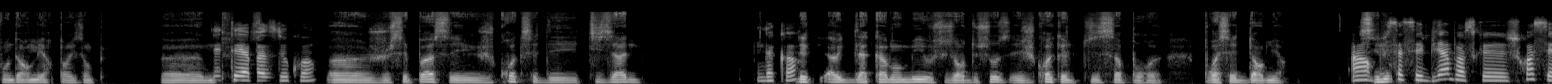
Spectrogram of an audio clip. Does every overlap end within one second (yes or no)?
yes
